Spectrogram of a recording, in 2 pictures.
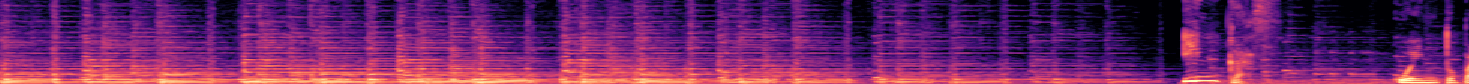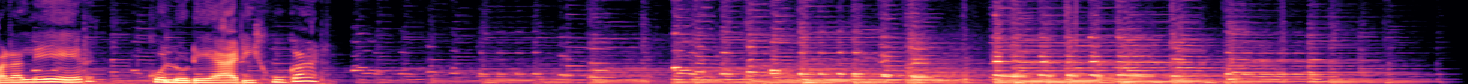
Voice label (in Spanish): narracio, espanol; CUENTO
